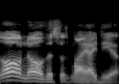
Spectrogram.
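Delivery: ordinary talk, nothing marked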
